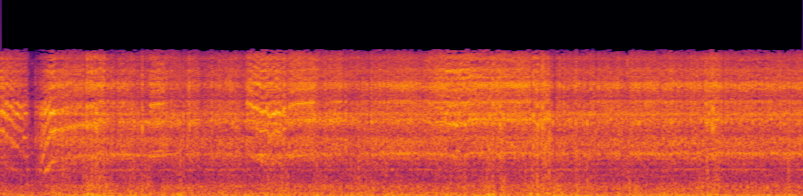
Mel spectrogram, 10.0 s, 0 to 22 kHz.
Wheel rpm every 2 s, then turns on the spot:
140, 220, 220, 230, 230.
none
